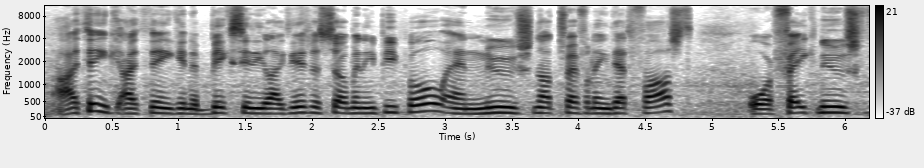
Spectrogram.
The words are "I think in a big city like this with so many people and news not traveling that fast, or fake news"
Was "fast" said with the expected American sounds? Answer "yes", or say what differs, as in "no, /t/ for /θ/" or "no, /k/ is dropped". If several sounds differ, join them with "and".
yes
